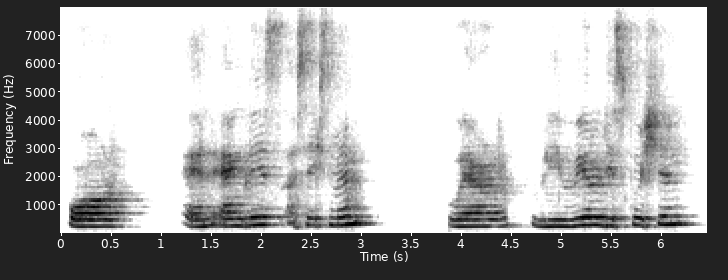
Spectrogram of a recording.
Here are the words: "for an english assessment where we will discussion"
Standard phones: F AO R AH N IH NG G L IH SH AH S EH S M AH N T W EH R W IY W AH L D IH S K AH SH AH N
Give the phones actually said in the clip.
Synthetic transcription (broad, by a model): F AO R AH N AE NG G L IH S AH S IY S M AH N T W EH R W IY W AH L D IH S K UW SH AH N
